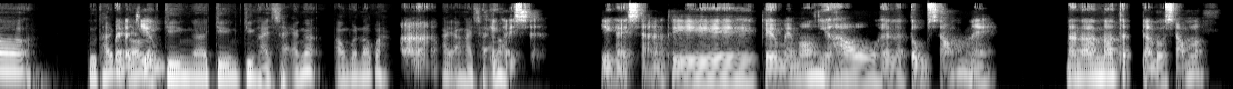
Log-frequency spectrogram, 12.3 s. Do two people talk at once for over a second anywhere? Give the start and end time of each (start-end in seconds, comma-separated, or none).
none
